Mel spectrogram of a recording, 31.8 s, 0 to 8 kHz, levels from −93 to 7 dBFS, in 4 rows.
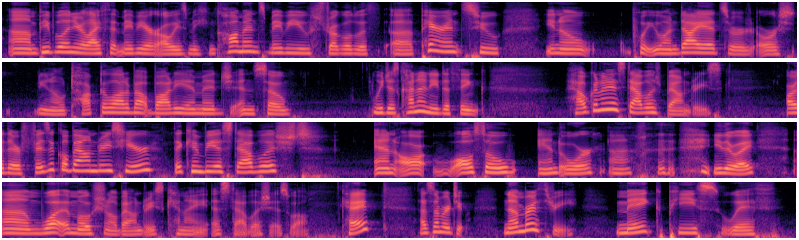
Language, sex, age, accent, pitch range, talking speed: English, female, 20-39, American, 160-215 Hz, 155 wpm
